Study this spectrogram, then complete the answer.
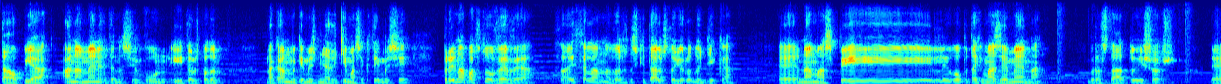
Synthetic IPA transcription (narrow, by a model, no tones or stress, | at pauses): t̪ɐo̞piɐːnɐme̞ne̞t̪e̞nɐsiɱvunit̪e̞lo̞spɐnd̪o̞n | nʔɐkɐnume̞ce̞mizmɲɐðicimɐse̞kt̪imisi | pɾinɐpoɐft̪o̞ve̞ve̞ɐ | θɐiθe̞lɐnɐðo̞so̞t̪i̥scit̪ɐlist̪o̞jʝo̞ɾɣod̪o̞ɲɟikɐ | nɐmɐspi | liɣoput̪ɐçimɐze̞me̞nɐ | bɾo̞st̪ɐt̪uiso̞s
